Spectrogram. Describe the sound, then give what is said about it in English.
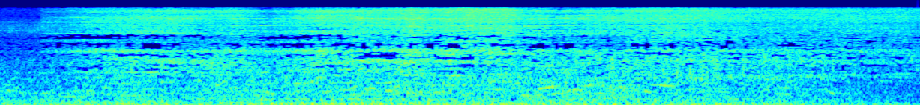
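A noisy street scene with little street cafes where men squat cooking in the street: a dense, steady wash of hissing, sizzling noise fills the whole stretch, with indistinct voices and street bustle mixed underneath at an even, loud level. “Hiving sea of activity here, lots of little cafes which are really just guys squatting in the street cooking up a storm. It's noisy.”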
